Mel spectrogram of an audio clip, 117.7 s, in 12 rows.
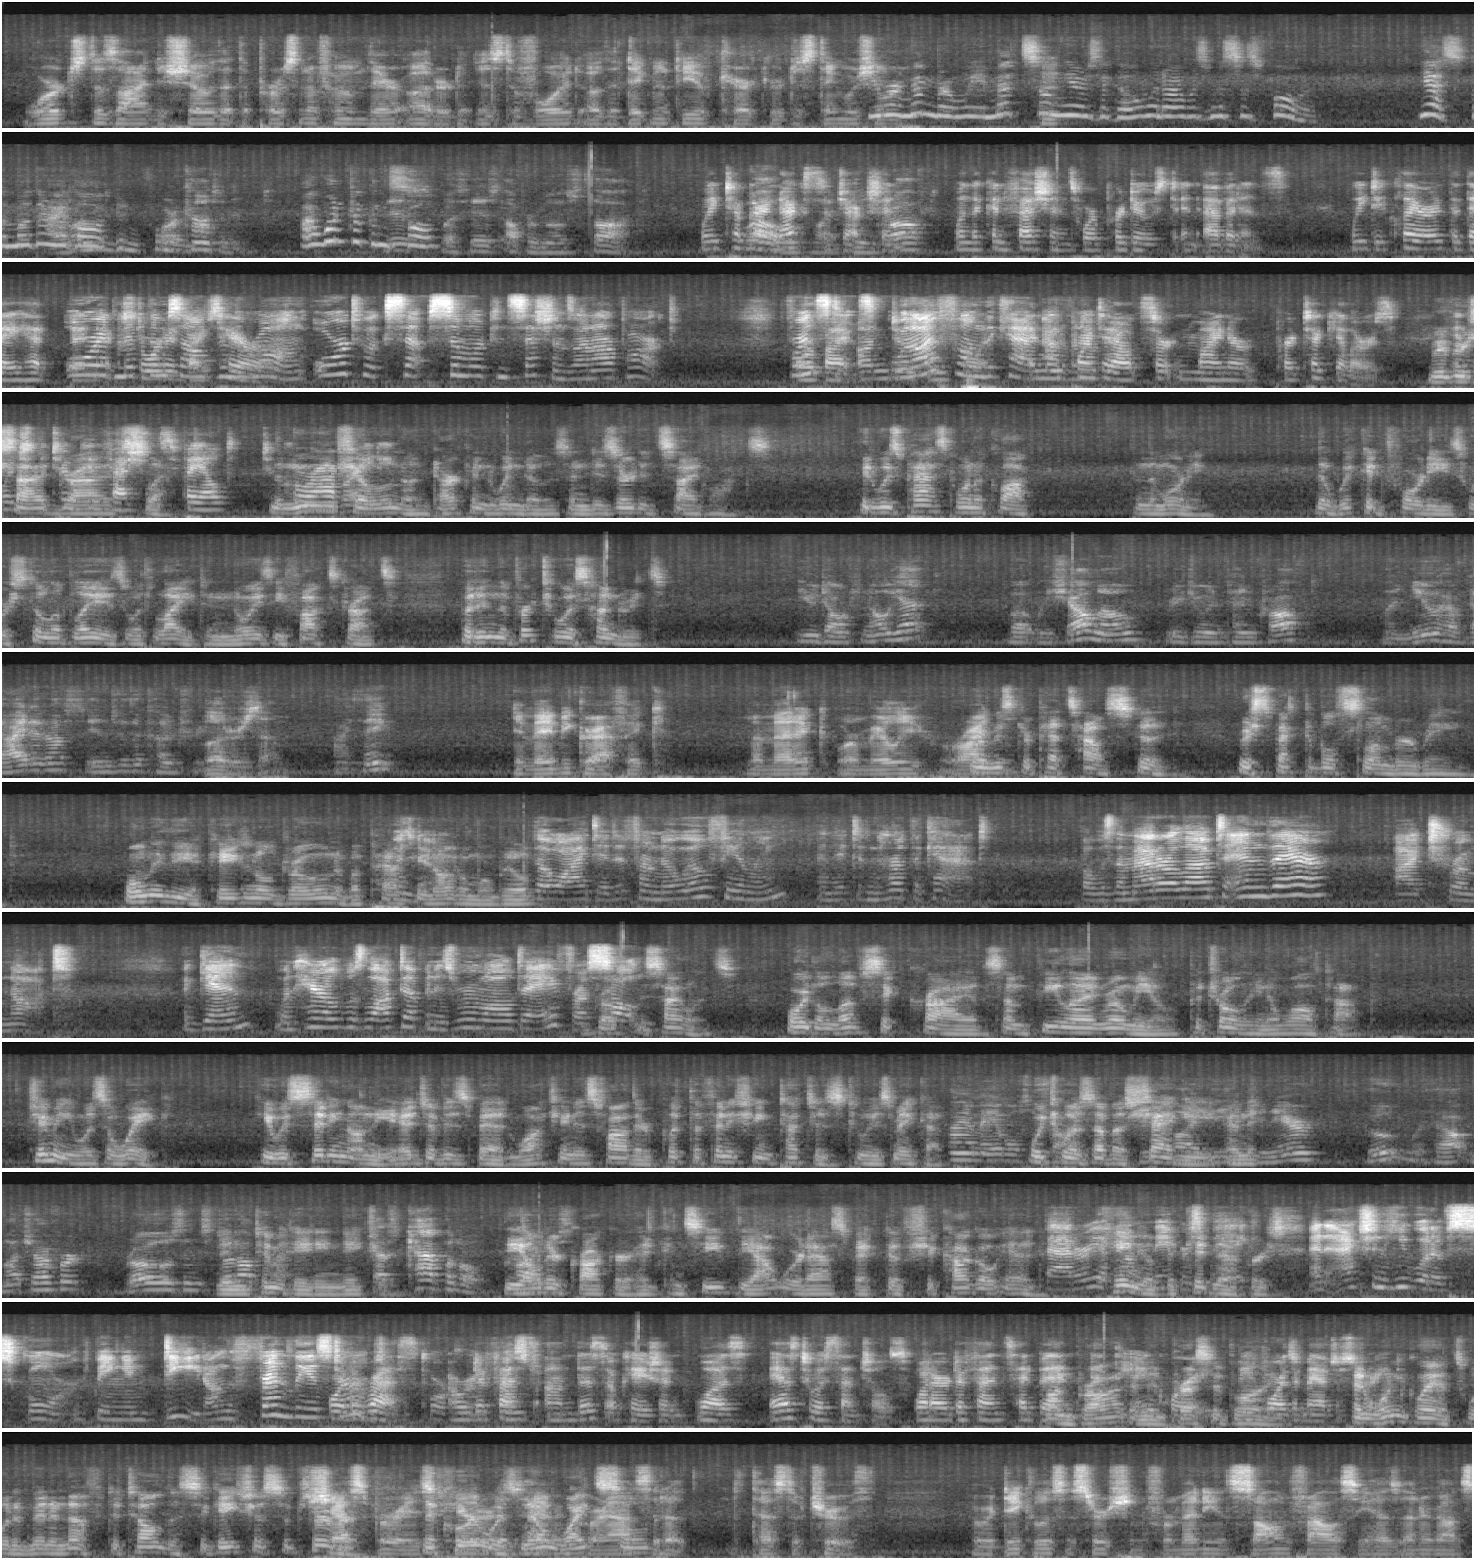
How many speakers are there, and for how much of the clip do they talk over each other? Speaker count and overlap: five, about 25%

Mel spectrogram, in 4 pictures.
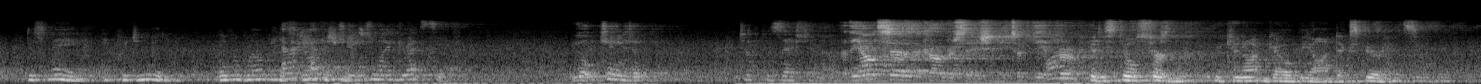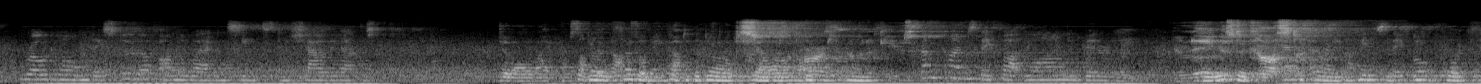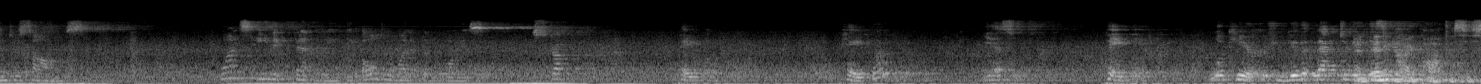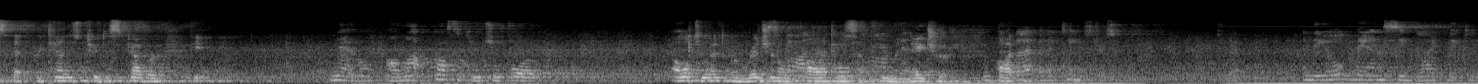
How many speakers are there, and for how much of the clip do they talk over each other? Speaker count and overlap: five, about 24%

